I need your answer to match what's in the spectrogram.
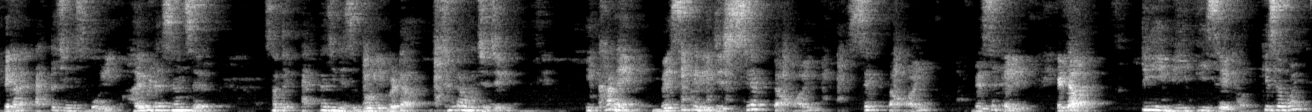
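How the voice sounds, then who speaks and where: A man teaching chemistry in a lively, repetitive way, often checking whether his students have understood. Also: high-pitched, normal speed. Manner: lively, repetitive, calls students "beta", checks if it's clear. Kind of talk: whiteboard chemistry lecture. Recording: echoey room, distant mic, faint noise.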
